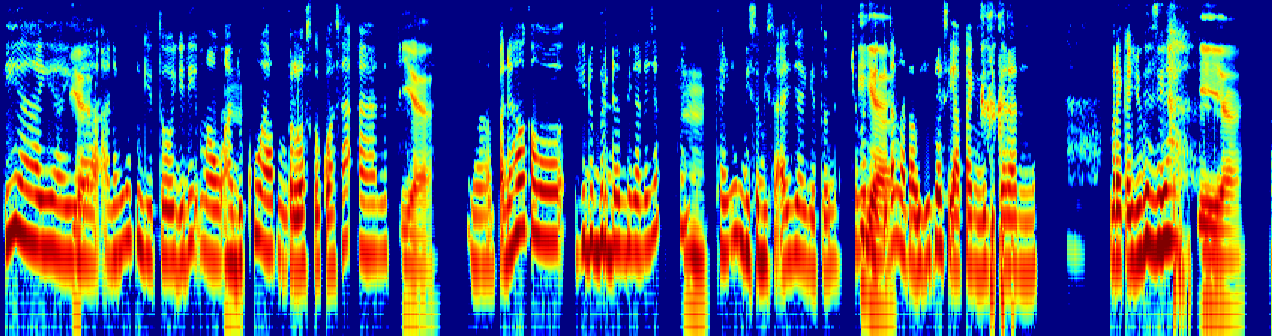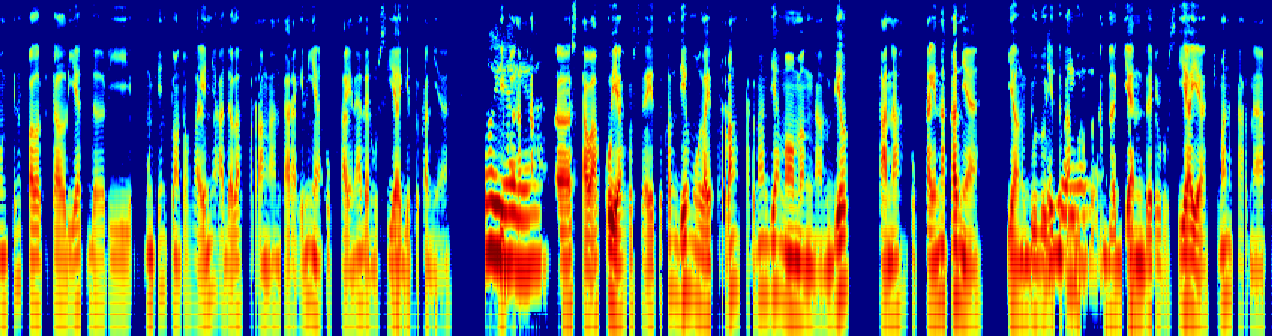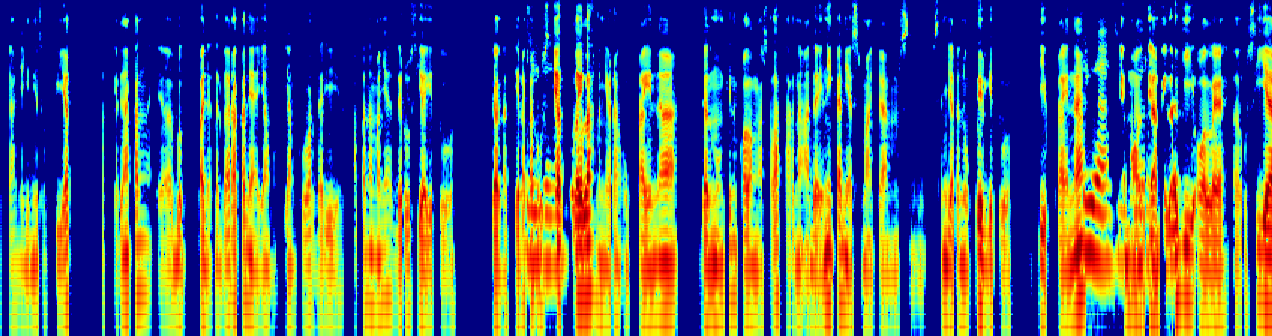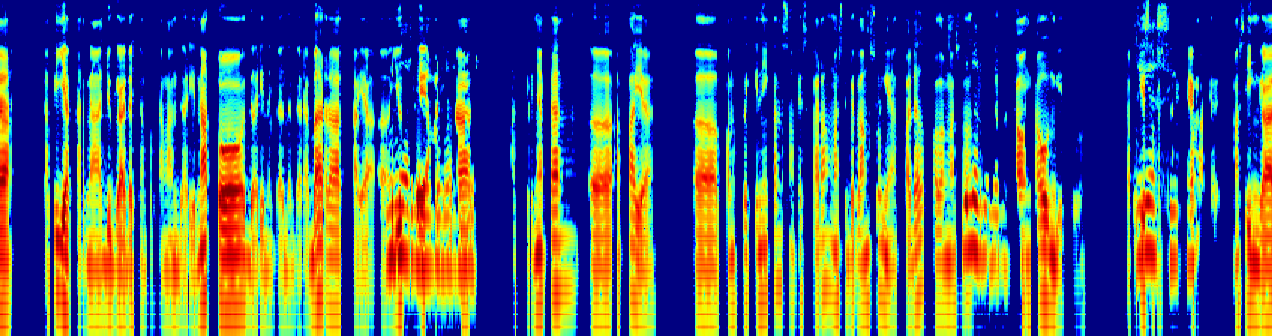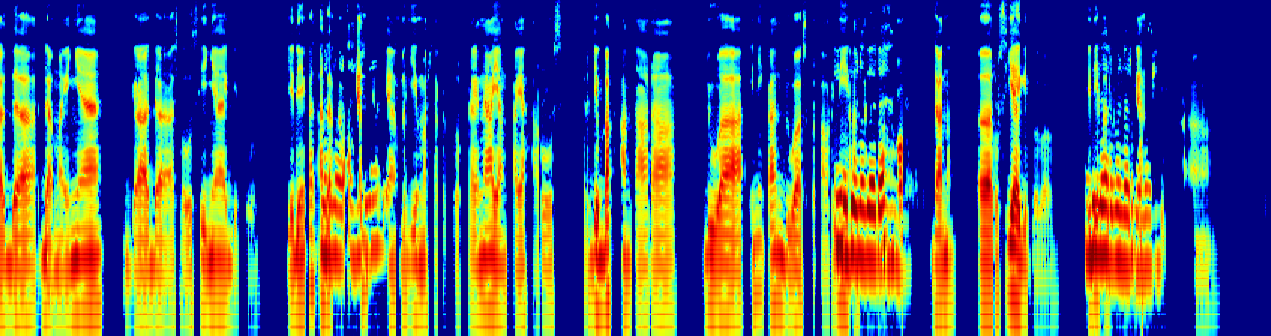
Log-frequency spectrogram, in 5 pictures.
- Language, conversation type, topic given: Indonesian, unstructured, Mengapa propaganda sering digunakan dalam perang dan politik?
- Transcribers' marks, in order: laugh; other background noise; laughing while speaking: "ya?"; in English: "superpower"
